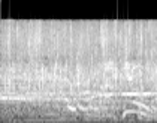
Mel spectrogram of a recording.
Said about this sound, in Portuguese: Salva de palmas, então, pra contar.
